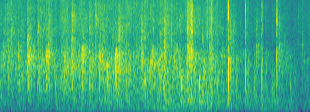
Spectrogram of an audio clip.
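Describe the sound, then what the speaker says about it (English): An audience applauds public servants at a Southern Ohio grant announcement. The clapping is dense and steady, then thins into a few louder individual claps near the end. "So give them a big hand."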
